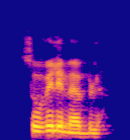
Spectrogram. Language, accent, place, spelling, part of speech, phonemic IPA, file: French, France, Lyon, sauver les meubles, verb, /so.ve le mœbl/, LL-Q150 (fra)-sauver les meubles.wav
- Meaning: to salvage what can be salvaged, to save as much as possible, to do damage control, to cut one's losses, to minimize one's losses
